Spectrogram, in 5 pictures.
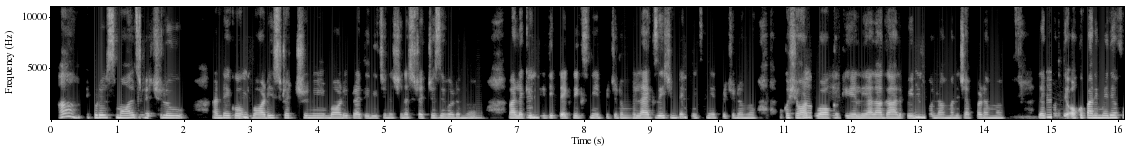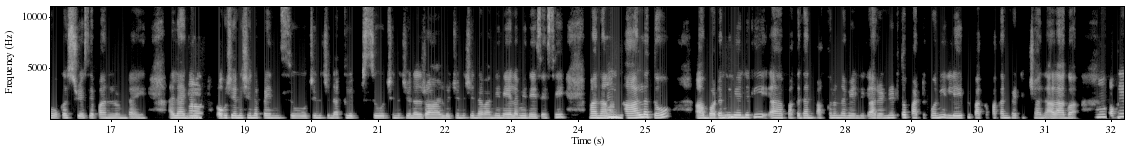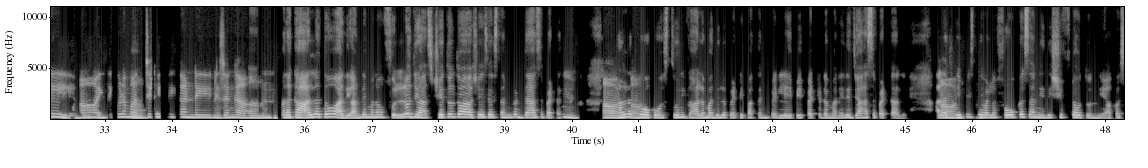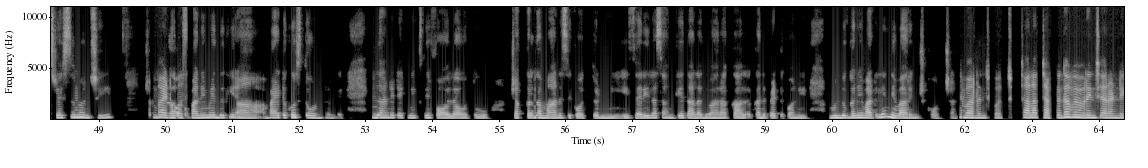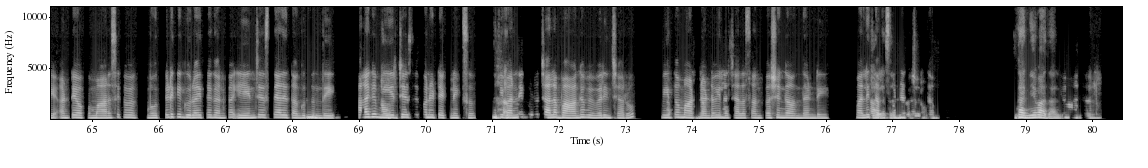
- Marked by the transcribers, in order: in English: "స్మాల్"; other background noise; in English: "బాడీ స్ట్రెచ్‌ని, బాడీ"; in English: "స్ట్రెచెస్"; distorted speech; in English: "టెక్నిక్స్"; in English: "రిలాక్సేషన్ టెక్నిక్స్"; in English: "షార్ట్ వాక్‌కి"; in English: "ఫోకస్"; in English: "టెక్నిక్"; in English: "ఫుల్"; in English: "స్ట్రెస్"; in English: "టెక్నిక్స్‌ని ఫాలో"; other noise; static; in English: "టెక్నిక్స్"; giggle
- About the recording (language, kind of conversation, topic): Telugu, podcast, శరీరంలో కనిపించే సంకేతాల ద్వారా మానసిక ఒత్తిడిని ఎలా గుర్తించవచ్చు?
